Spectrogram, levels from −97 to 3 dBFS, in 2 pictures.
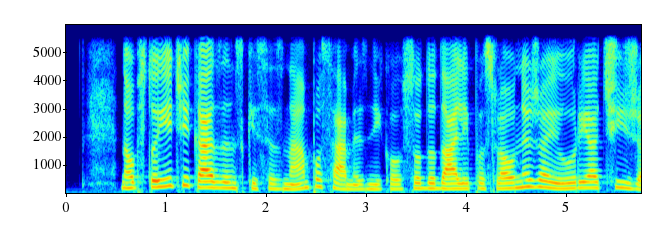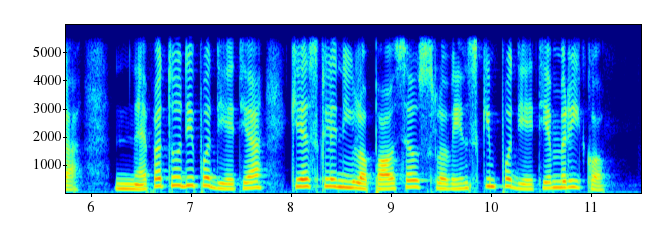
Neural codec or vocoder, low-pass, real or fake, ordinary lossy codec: none; 5.4 kHz; real; none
